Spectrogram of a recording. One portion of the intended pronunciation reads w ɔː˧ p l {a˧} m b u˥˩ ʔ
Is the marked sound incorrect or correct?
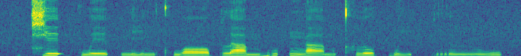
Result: correct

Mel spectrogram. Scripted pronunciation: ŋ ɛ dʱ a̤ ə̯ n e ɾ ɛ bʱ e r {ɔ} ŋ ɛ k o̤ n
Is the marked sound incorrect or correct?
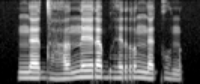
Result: incorrect: o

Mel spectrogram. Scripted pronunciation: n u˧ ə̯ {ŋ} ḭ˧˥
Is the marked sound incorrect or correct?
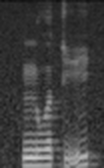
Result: incorrect: k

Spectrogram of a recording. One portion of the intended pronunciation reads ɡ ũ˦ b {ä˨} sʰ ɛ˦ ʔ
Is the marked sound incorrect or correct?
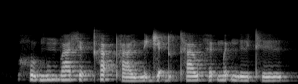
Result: incorrect: ä˦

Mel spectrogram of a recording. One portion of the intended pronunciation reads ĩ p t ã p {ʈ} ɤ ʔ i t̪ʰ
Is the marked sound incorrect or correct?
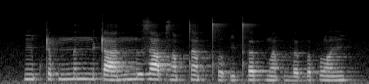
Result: incorrect: t̪ʰ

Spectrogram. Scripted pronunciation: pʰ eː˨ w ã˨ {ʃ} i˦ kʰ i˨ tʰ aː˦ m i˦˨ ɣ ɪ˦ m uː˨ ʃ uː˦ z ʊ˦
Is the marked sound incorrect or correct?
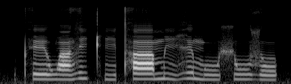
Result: incorrect: z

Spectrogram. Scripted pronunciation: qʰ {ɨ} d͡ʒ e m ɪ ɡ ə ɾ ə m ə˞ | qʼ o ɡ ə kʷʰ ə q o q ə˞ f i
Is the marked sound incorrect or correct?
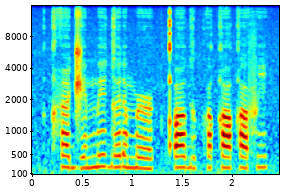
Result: incorrect: i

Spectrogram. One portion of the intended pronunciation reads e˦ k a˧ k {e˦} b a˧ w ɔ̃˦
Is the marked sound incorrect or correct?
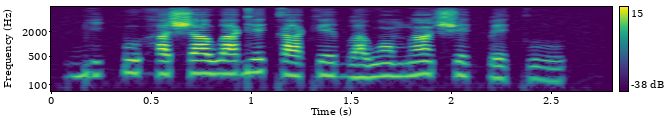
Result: incorrect: e˧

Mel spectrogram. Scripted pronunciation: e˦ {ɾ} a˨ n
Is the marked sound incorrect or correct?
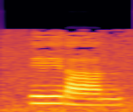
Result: correct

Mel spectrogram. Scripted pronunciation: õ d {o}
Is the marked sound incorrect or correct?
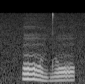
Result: incorrect: õ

